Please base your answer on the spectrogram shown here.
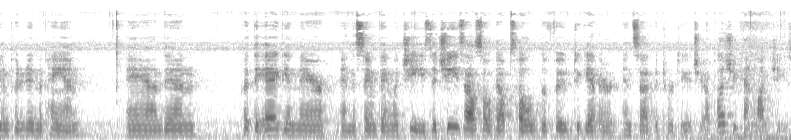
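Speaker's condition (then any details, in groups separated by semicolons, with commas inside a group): No condition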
